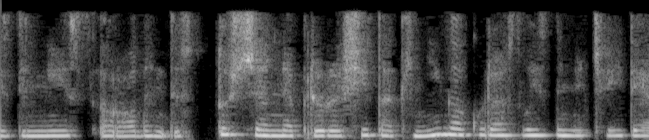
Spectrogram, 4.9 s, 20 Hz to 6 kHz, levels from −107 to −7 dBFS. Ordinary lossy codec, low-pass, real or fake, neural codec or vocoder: MP3, 32 kbps; 5.4 kHz; real; none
